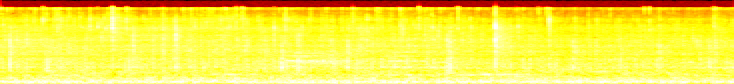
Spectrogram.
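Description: Crushed cloves sizzling in hot ghee, a steady soft crackle and hiss with occasional sharper pops, close and quiet, no talking.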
